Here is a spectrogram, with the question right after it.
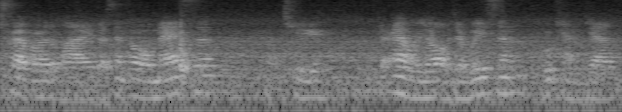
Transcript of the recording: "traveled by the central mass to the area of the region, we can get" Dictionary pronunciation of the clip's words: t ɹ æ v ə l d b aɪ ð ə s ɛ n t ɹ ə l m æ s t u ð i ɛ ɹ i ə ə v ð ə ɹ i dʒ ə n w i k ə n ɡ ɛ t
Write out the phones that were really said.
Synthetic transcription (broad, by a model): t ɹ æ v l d b aɪ ð ə s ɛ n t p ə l m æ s t u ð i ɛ l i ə ə v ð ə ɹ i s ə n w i k ə n ɡ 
